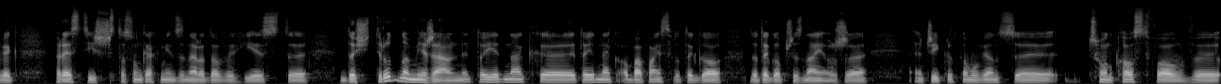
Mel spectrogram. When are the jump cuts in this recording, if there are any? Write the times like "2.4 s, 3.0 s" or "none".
1.1 s, 5.8 s, 6.7 s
